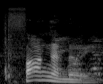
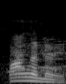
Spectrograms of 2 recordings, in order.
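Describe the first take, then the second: First: The name starts with an aspirated 'wh' sound. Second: The name starts with a plain 'w' sound.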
